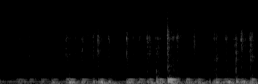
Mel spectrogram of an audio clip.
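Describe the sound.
Rapid typing on a computer keyboard: many quick, irregular key clicks in uneven bursts, fairly faint, with no voices.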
